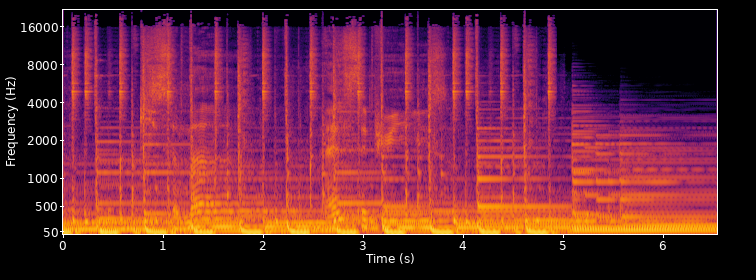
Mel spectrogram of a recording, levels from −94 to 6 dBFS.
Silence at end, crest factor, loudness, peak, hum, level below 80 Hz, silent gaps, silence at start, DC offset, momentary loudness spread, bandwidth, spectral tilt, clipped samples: 0 s; 10 dB; -13 LUFS; 0 dBFS; none; -14 dBFS; none; 0 s; under 0.1%; 2 LU; 19.5 kHz; -5.5 dB/octave; under 0.1%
